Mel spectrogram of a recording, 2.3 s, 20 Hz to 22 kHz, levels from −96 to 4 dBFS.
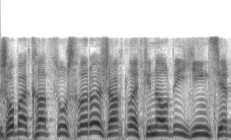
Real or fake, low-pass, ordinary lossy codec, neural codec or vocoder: fake; 7.2 kHz; none; codec, 24 kHz, 0.9 kbps, WavTokenizer, small release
